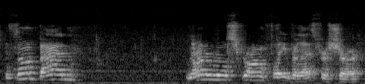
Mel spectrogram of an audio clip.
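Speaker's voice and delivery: talking while chewing greens; slightly muffled chewing speech; mouth partly full chewing. Real, not acted. Seen 1: Ate leaf at -4; jaw and lips look mid-chew while holding more.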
